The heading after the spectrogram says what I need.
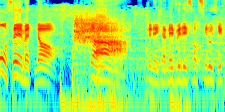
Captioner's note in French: bruitage révélation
